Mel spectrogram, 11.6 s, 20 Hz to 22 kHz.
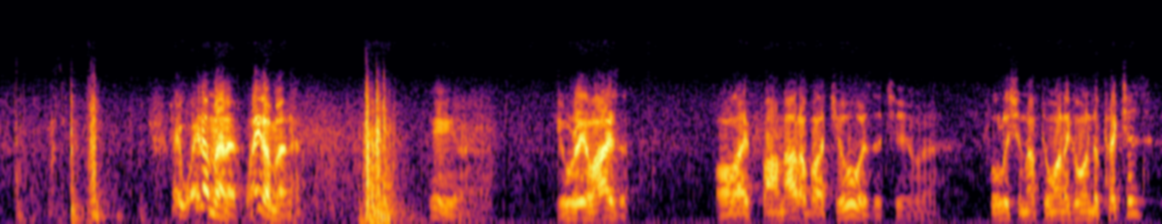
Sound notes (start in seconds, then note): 0.5 door unlatching; 3.5 door slams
